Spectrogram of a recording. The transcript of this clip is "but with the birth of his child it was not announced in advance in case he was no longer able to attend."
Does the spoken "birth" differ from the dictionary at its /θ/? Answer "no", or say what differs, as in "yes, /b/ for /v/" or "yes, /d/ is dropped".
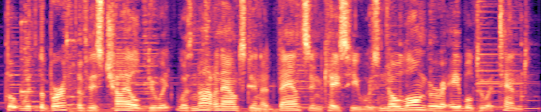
no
